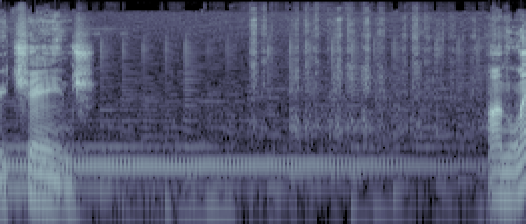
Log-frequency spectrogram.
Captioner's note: pen scratching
